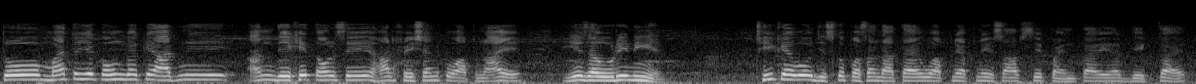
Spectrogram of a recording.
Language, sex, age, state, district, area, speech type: Urdu, male, 60+, Maharashtra, Nashik, urban, spontaneous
